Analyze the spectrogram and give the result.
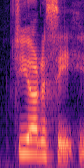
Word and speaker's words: geodesy: I actually had to listen to the podcast again to make sure I was pronouncing that correctly. Geodesy is what it is.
